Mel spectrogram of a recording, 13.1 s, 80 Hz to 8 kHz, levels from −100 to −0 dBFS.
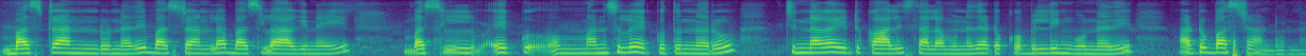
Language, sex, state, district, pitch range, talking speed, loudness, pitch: Telugu, female, Andhra Pradesh, Srikakulam, 175-205 Hz, 115 wpm, -19 LUFS, 185 Hz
